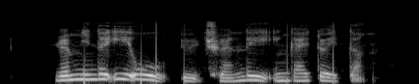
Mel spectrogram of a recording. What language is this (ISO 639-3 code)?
zho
